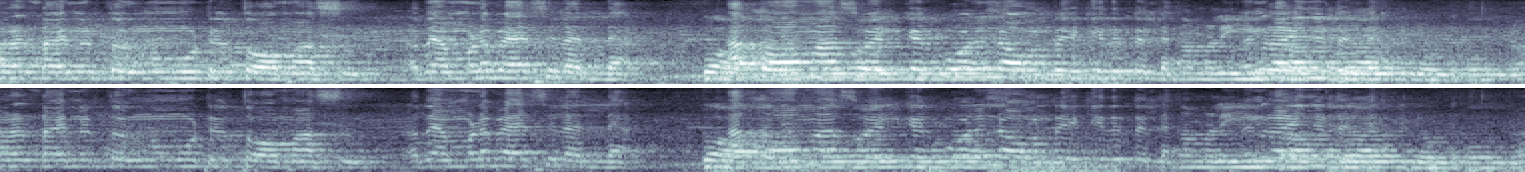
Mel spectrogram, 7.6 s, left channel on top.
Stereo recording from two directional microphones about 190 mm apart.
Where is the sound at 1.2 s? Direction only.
25° left (ahead or behind).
